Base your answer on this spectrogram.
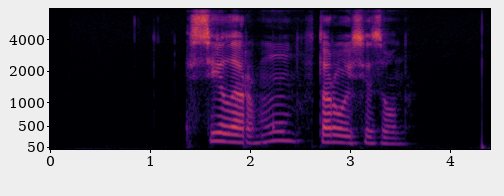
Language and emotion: Russian, neutral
